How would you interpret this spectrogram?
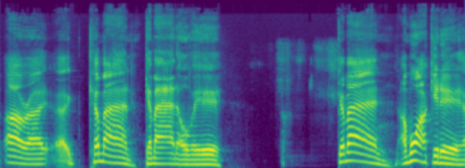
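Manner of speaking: stock Brooklyn tough-guy catchphrases; Brooklyn accent. Shown as a demonstration. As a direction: try out a drawn-out Brooklyn accent. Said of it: "what's the Brooklyn accent".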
